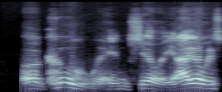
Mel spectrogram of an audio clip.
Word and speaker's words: coup: On September 11, 1973, the uh US stages a coupe or coup in Chile. I always pronounce it coupe.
